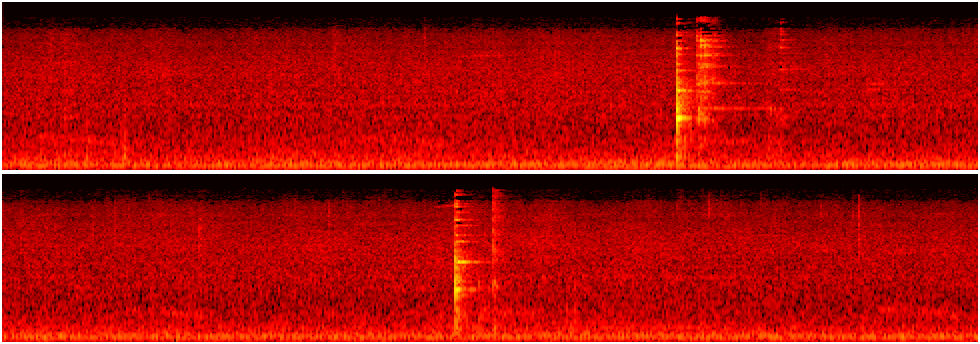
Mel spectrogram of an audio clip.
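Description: Two sharp metallic clinks about seven seconds apart, each ringing briefly: a spoon knocking against small stainless steel ramekins while they are greased with butter. A faint steady low hum runs underneath.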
